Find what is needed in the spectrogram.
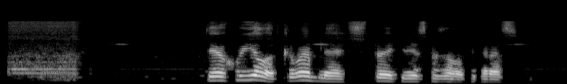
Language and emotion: Russian, angry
